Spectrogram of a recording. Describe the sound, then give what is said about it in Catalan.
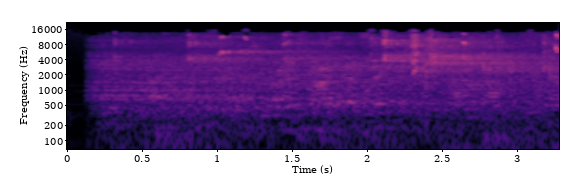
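Basketball game sounds: a ball bounces repeatedly while sneakers squeak sharply against the court, with a steady murmur of crowd and voices underneath throughout. “Sí, bàsquet, no? Bàsquet, Clar. bàsquet.”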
